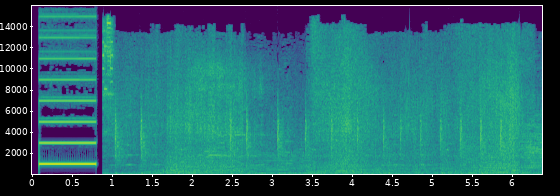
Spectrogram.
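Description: A loud, steady broadcast reference test tone, the beep that goes with colour bars, held for just under a second and cutting off sharply. Then a commercial's background music with scattered percussive hits runs on.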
